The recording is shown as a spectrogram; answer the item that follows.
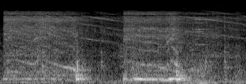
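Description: Power drill whirring overhead in two runs, its pitch falling as it slows.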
